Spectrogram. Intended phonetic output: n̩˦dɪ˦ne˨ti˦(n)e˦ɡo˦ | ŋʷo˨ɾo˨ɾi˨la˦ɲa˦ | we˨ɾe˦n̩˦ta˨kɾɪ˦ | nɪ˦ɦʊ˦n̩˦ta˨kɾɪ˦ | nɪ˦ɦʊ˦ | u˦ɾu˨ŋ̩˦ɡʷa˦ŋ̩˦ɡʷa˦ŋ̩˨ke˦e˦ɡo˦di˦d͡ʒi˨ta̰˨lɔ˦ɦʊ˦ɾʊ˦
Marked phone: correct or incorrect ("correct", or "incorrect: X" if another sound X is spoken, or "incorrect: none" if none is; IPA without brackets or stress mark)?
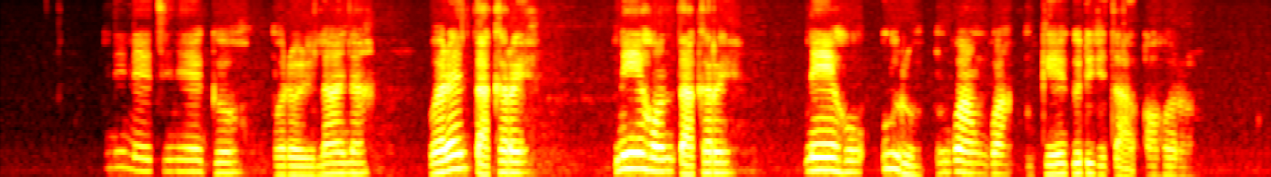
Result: incorrect: ɲ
